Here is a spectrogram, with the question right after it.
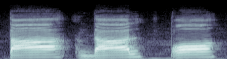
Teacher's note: سرا زبان اوپر کے سامنے والے دانتوں کی جڑ سے تا، دال، طا ادا ہوتے ہیں۔ سرا زبان یعنی یہ زبان ہے، یہ سامنے والی سائڈ وہ سرا ہے، ٹھیک ہے۔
